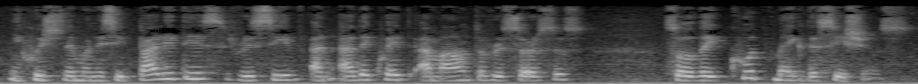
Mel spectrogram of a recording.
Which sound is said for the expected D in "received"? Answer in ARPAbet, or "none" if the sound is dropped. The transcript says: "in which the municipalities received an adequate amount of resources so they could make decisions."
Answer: none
